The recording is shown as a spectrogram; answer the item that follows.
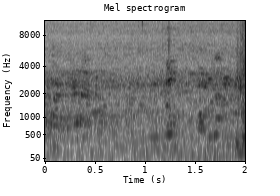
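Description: Steady low rumbling background noise with faint voices of other people, in a short pause in a man's speech.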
